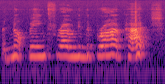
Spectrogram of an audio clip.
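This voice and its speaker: Storybook part: a shrill, cheeky trickster rabbit who hollers, read aloud by an older woman in a squeaky raised voice. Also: level tone, slow pace, low-quality recording. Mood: sly. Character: cheeky, hot-tempered male trickster rabbit.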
